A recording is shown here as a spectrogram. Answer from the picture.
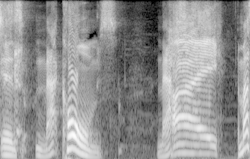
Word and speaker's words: Coombs: So to the right is Matt Coombs.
